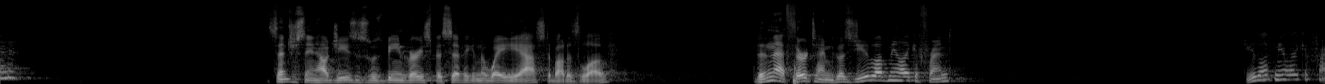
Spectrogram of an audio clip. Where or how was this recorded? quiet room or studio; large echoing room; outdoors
large echoing room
